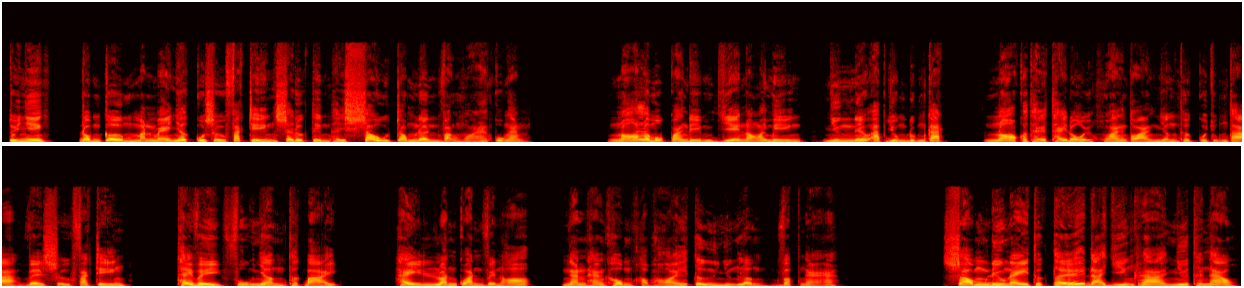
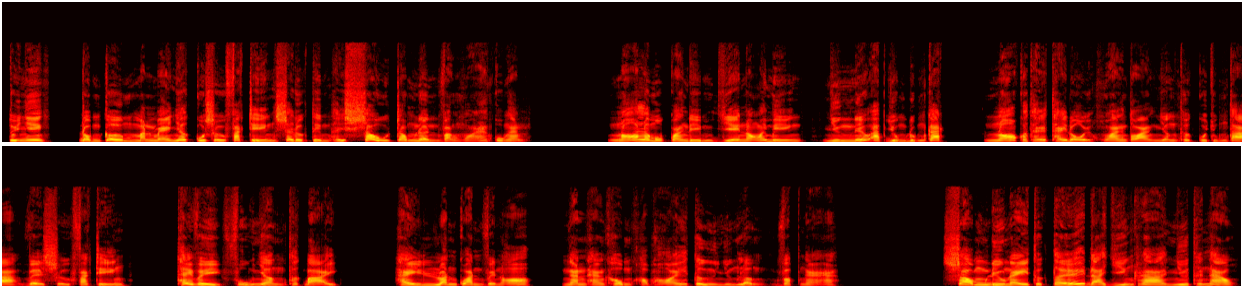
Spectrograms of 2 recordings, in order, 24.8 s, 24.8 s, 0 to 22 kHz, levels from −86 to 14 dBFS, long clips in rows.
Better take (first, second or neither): first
